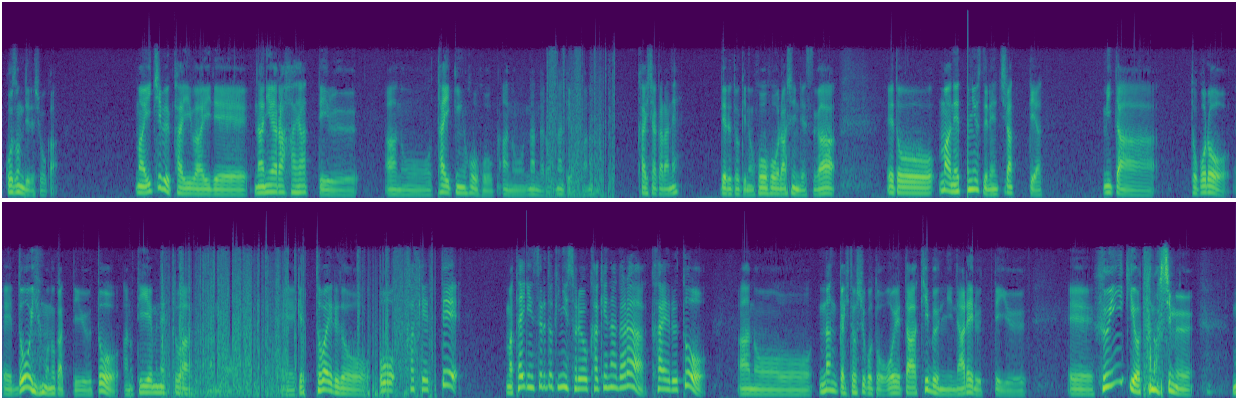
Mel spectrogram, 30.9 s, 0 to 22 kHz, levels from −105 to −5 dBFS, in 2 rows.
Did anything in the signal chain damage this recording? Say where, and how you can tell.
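Yes. At 2.17, 12.08 and 21.99 s the speech skips with no gap, each losing roughly 40 ms. This is audio missing between chunks, likely a buffer or driver stage dropping a piece at each chunk handover. The even spacing separates it from random network loss.

From 6.82 to 7.66, 17.43 to 19.23 and 19.87 to 20.85 s there are irregular bursts of scratching. This is loose connector crackle in the analogue wiring: a contact making and breaking. The uneven timing and chopped texture set it apart from regular digital dropouts.

Between phrases at 8.65 to 8.99, 10.99 to 11.07, 13.20 to 13.76, 14.64 to 14.86 and 24.41 to 24.61 s, the room background turns into a smooth, detail-free hiss, about 1 to 6 dB quieter. This is comfort noise in place of the background, likely from Opus DTX in call processing. The speech itself is left intact, which rules out a dropout.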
